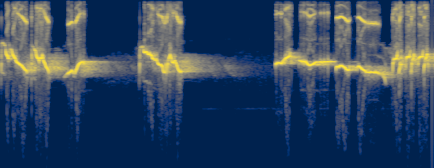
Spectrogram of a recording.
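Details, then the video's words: White-eye song in the ngalas style, used to prompt other white-eyes to sing along: loud, high, rapid chattering twitters and slurred warbles in three bursts separated by short pauses, with no other sounds. "Suara Pleci Ngalas"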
